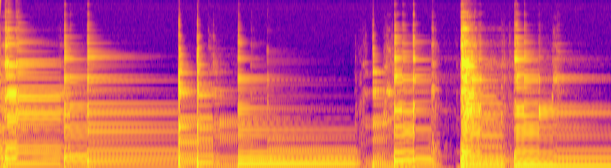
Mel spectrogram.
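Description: Solo four-string electric bass guitar playing a slow tune in chords and melody notes, each plucked note starting sharply and ringing on, with a short break about four and a half seconds in before the next chord.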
